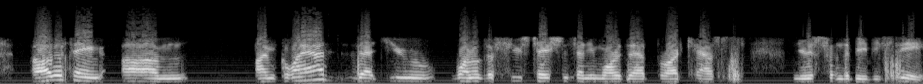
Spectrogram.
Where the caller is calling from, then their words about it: San Francisco, California, United States; I'm calling from San Francisco.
